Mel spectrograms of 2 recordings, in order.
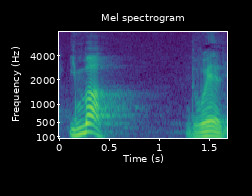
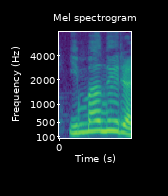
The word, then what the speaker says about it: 임마누엘: 오늘 본문에 나오는 예 이거 말 잘해야 됩니다 임마 노엘 이러면 안 됩니다 저한테 임마 그러면 어씨 이렇게 합니다 예 우리 한국 발음을 하면 좀 이상해요 임마 노엘 어렸을 때 많이 놀려 먹었는데 네 그래서 임마누엘이라 이름이 하나 더 있어요 그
